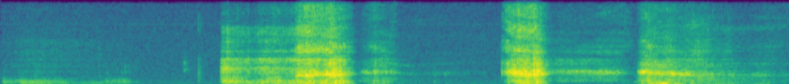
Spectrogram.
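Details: Loud, rough, rattling snores, mostly on the in-breath, repeating every couple of seconds during sleep; snoring.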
